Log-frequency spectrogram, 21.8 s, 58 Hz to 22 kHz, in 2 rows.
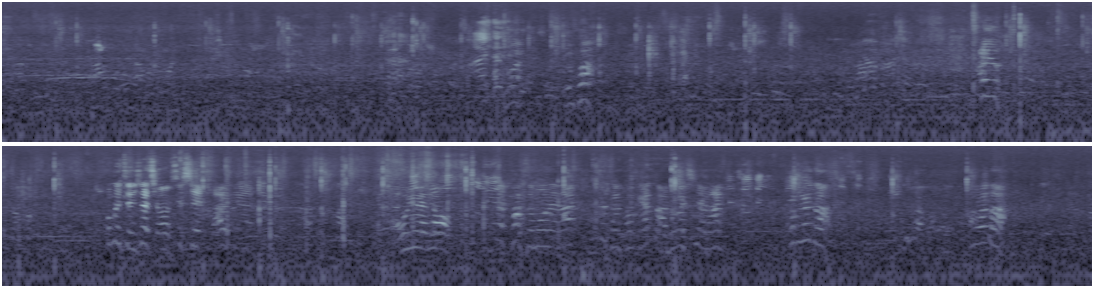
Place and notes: Erchong Floodway, New Taipei City - play baseball
Father is teaching kids to play baseball, Rode NT4+Zoom H4n
Sanzhong District, New Taipei City, Taiwan, 12 February 2012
